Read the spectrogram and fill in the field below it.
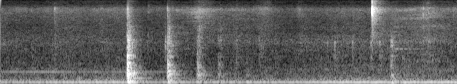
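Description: A few wooden drawer thuds and slides in a cruise ship cabin, one sharper knock then softer bumps, close by over a steady low hum.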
